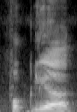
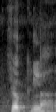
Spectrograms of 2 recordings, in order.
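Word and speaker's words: Фёкла: Foklia came to Trenti, and Fyokla actually pronunciation Fyokla, asked to help free her brother Danilka.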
